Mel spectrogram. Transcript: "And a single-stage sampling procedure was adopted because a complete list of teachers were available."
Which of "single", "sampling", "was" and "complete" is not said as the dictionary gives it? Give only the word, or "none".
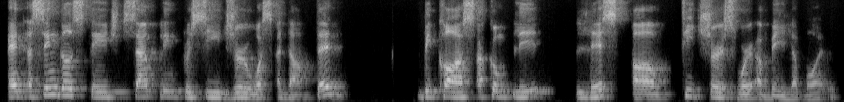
was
